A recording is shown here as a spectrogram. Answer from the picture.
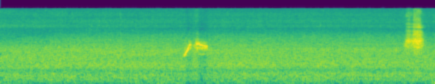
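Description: Steady rush of a fast, muddy river running through boulder rapids. About three seconds in, two quick high whistle notes cut through, the first rising sharply.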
